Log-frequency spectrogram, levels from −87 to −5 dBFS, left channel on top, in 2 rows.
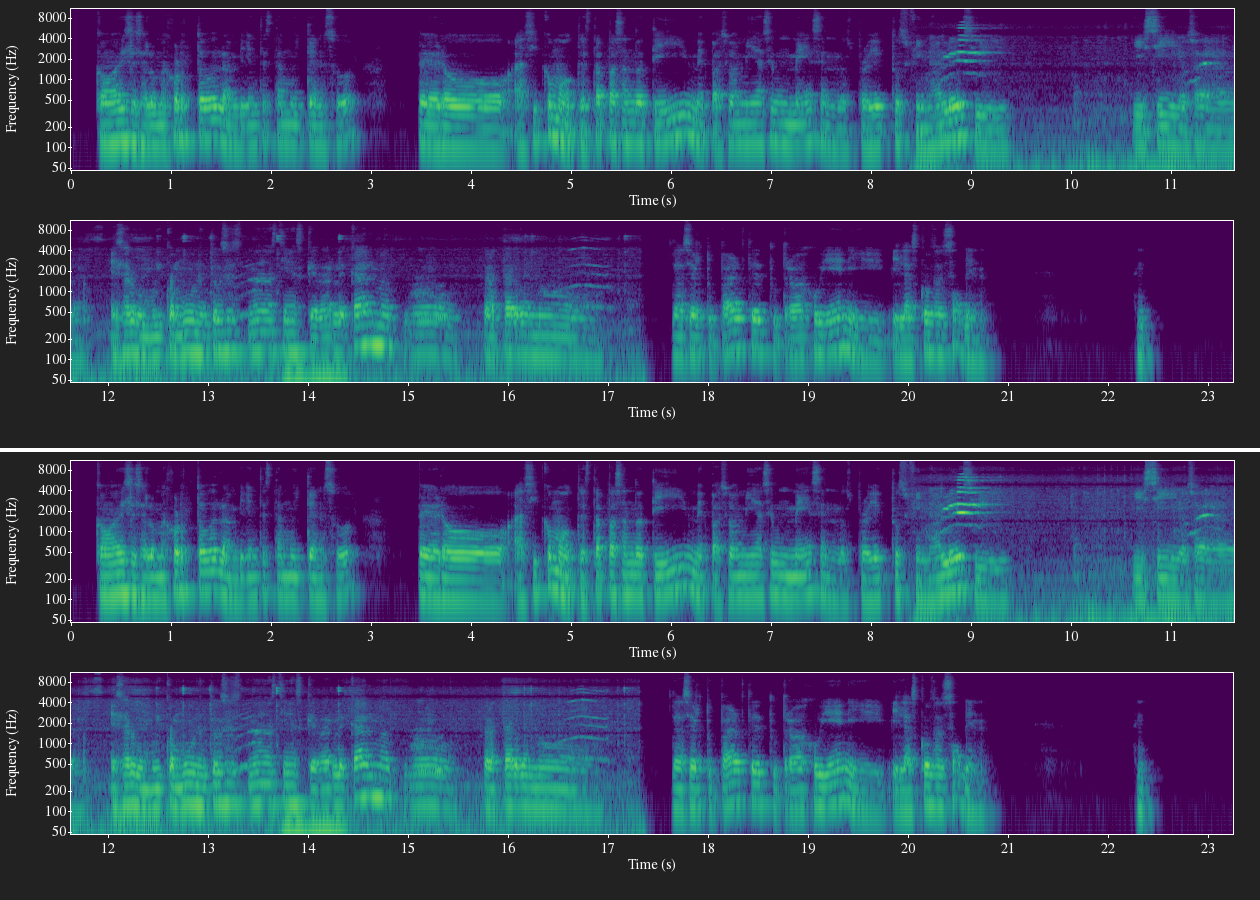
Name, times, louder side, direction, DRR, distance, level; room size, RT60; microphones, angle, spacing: voice 1, 0.3-2.8 3.5-9.4 10.6-17.0 17.6-20.8 22.3-22.4, right 1 dB, 20° right, 0.6 m, -33 dB
Cat, 8.4-17.3, right 7 dB, 85° right, 0.5 m, -39 dB
2.5 x 2.4 x 3.3 m
head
